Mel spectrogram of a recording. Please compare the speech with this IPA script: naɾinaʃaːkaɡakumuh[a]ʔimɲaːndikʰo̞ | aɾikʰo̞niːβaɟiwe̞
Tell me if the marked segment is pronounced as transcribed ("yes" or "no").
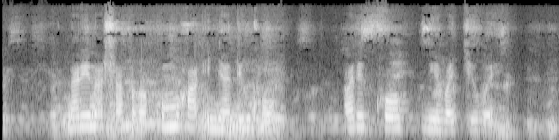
yes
